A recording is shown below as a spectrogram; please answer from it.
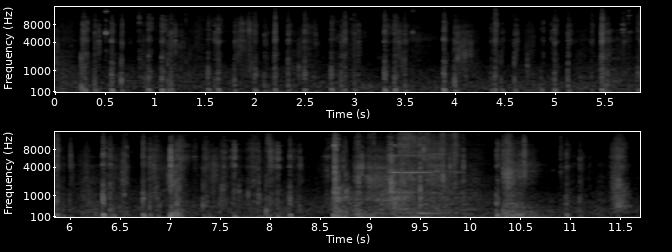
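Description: Horse hooves clip-clop steadily in the video game The Last of Us Part II, a dense rhythm of close hoofbeats over outdoor ambience, with no talk.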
